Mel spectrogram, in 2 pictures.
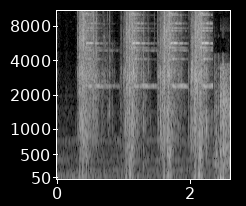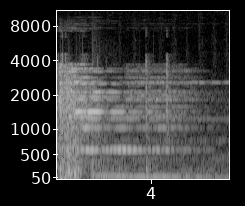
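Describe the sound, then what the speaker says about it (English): A LEGO model of an M1 Garand rifle working its action: four sharp, clattering plastic clicks in quick succession, then a rattling ejection and pieces landing and ringing out, close and fairly loud, with no talk. "it wouldn't be an M1 Garand if it couldn't clip eject, right?"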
